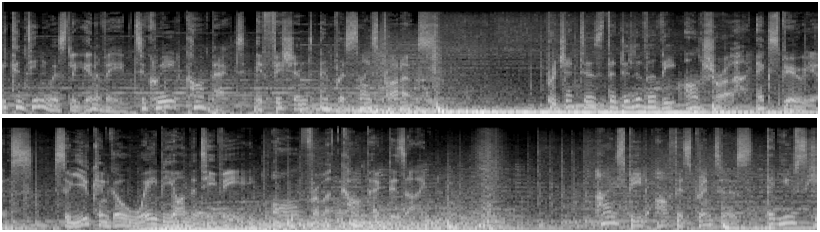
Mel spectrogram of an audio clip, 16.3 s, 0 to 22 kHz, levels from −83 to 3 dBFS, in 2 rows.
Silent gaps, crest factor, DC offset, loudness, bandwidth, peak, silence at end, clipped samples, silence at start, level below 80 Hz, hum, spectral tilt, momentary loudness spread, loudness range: none; 16 dB; under 0.1%; -19 LUFS; 16.5 kHz; -2 dBFS; 0 s; under 0.1%; 0 s; -20 dBFS; none; -4.5 dB/octave; 6 LU; 4 LU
